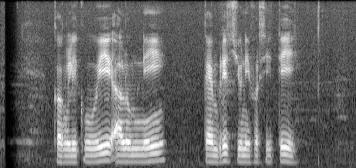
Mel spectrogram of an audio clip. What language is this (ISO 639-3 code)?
jav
